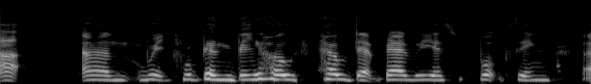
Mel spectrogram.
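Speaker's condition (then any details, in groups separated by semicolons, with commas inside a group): Cerebral palsy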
